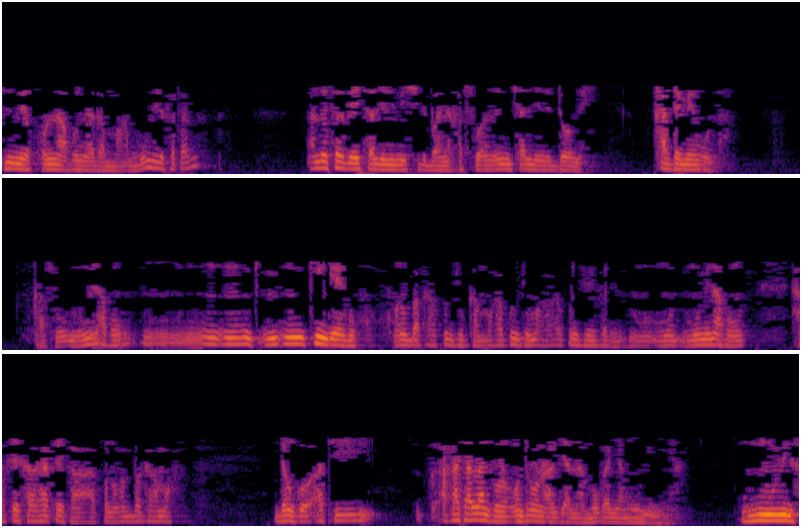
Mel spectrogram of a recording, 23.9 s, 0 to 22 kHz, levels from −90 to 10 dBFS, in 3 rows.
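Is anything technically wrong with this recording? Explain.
Yes. MP3 compression, throughout the clip: nothing is present above 3 kHz, and the damage is heavy, which points to a very low bitrate, around 8 kbps, as the likely cause. Starved of bits, the encoder has cut the treble at a fixed frequency and dropped weaker frequency lines that flicker on and off between frames. The speech sounds dull and muffled, with a watery, swirling texture, metallic chirps on s sounds, and smeared consonant onsets.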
